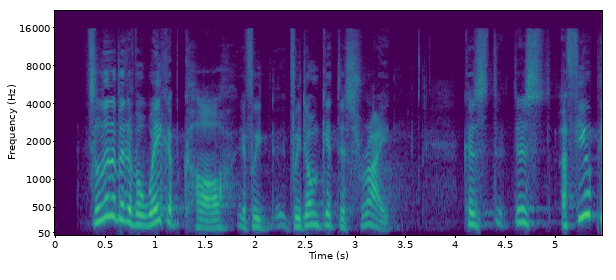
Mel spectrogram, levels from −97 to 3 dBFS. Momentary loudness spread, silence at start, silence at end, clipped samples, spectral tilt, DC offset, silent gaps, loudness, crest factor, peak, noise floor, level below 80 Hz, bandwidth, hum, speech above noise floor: 10 LU; 0.35 s; 0 s; under 0.1%; -4.5 dB/octave; under 0.1%; none; -36 LUFS; 18 dB; -18 dBFS; -66 dBFS; -84 dBFS; 16 kHz; none; 31 dB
